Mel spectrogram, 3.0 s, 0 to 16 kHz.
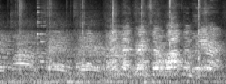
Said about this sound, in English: more than 1,000 high school students walked out of their classrooms to march in downtown San Francisco, protesting the election of Donald Trump.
